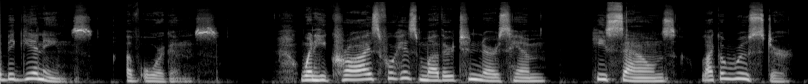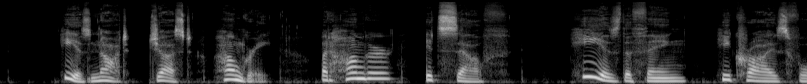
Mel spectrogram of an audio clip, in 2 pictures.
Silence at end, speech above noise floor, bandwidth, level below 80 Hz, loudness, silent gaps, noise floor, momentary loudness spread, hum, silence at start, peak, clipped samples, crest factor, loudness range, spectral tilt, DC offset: 0 s; 46 dB; over 20 kHz; -70 dBFS; -19 LUFS; 2.55-2.61 s; -64 dBFS; 12 LU; none; 0 s; -2 dBFS; under 0.1%; 18 dB; 3 LU; -4.5 dB/octave; under 0.1%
